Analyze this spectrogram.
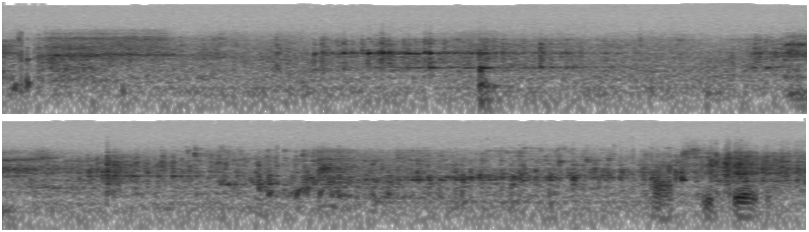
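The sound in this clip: Water being poured, with a steady splashing, trickling flow throughout and a voice talking over it.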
